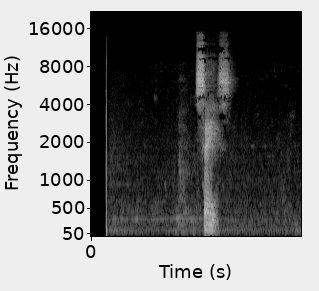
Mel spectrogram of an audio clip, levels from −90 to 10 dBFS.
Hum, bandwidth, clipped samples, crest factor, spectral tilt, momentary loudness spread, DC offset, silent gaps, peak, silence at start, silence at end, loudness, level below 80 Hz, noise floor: none; 16 kHz; under 0.1%; 24 dB; -1.5 dB/octave; 21 LU; under 0.1%; none; -2 dBFS; 1.75 s; 1.4 s; -17 LUFS; -58 dBFS; -56 dBFS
